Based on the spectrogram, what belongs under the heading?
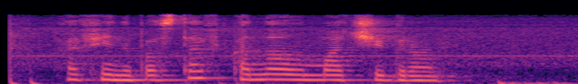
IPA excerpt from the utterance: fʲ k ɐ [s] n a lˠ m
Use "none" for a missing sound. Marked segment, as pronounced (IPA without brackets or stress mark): none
